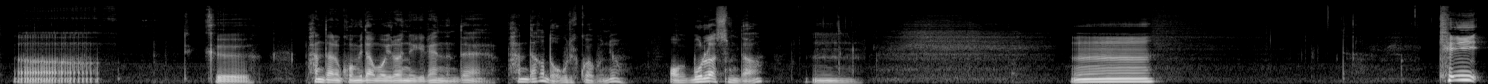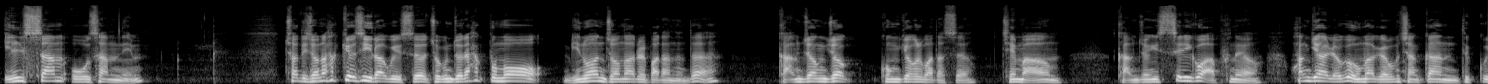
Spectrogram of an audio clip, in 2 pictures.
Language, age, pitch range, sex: Korean, 40-59, 100-140 Hz, male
